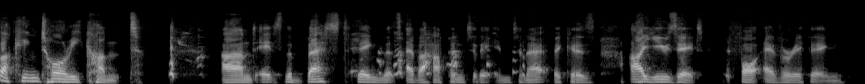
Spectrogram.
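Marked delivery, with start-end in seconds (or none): 0.0-1.4 put-on posh, prim, dispassionate and utterly unbothered. Retell how a lady read out an offensive message sent to an mp: imitating a dispassionate, posh voice. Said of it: "in the most dispassionate, posh voice".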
